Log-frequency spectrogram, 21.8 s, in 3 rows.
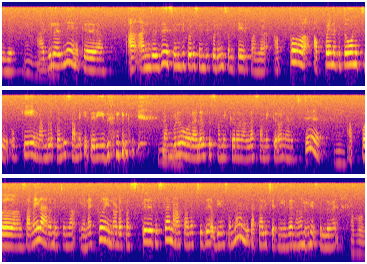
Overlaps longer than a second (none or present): none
